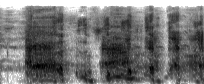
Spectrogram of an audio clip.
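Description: Men laughing in short, broken bursts at close microphones.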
